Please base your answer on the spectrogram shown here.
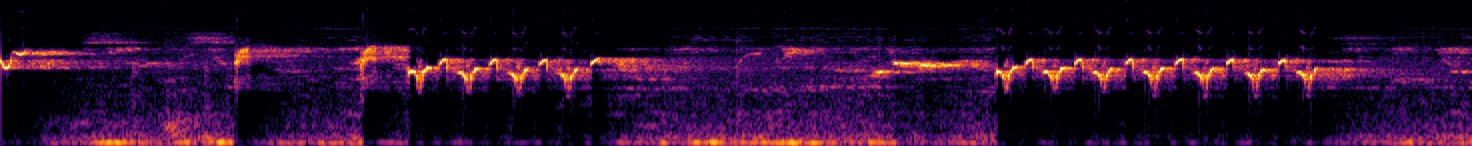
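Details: Sooty-headed bulbul (kutilang) giving full isian filler song as a master for training birds: two bursts of rapid, evenly repeated dipping whistles, about four per second, with a noisy rustling background between phrases.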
